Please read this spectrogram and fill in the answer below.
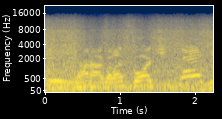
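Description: Steady rush of a small waterfall pouring into a rock pool, with a man's voice over it for much of the time.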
